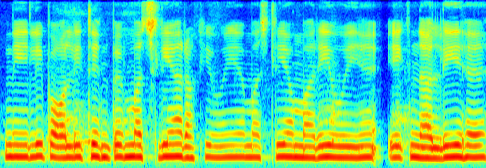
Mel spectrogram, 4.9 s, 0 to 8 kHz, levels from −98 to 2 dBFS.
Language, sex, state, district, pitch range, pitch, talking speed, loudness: Hindi, female, Chhattisgarh, Bilaspur, 200-210 Hz, 205 Hz, 170 wpm, -14 LUFS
